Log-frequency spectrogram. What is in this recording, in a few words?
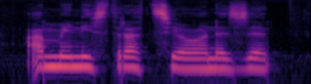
"amministratziones", audiofem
